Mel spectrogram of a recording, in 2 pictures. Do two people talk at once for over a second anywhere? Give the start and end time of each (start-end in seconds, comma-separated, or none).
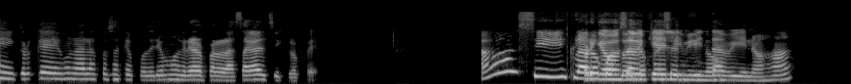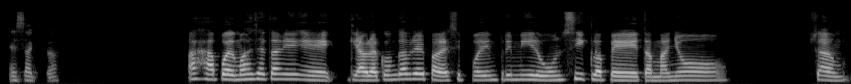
5.8-7.3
